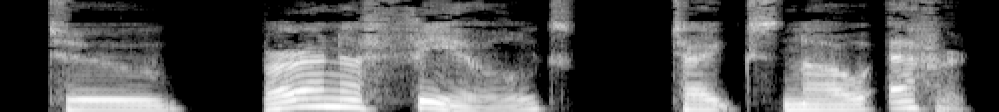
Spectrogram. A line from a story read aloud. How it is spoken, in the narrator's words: he answered slowly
